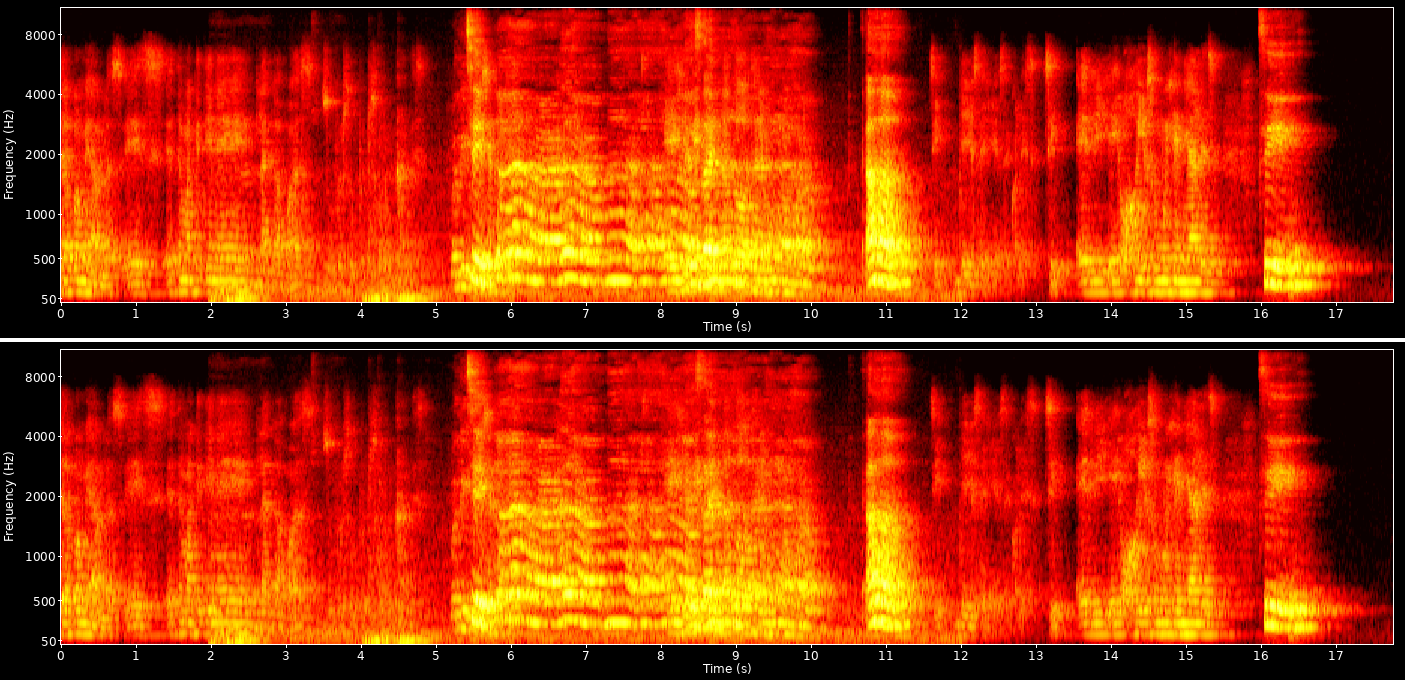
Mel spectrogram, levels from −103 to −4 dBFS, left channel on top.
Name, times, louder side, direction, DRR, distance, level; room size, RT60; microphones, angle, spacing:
voice 1, 0.0-4.8 5.5-6.1 8.0-10.0 11.6-13.3 13.5-15.9, left 2 dB, 80° left, -1 dB, 0.8 m, -34 dB
sound 1, 2.0-12.0, left 1 dB, 15° right, 1.4 m, -27 dB
voice 2, 5.4-5.7 8.3-9.1 10.7-11.3 16.0-16.7, left 1 dB, 35° left, -1 dB, 0.6 m, -20 dB
3.2 x 2.6 x 2.7 m, 1.0 s
head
